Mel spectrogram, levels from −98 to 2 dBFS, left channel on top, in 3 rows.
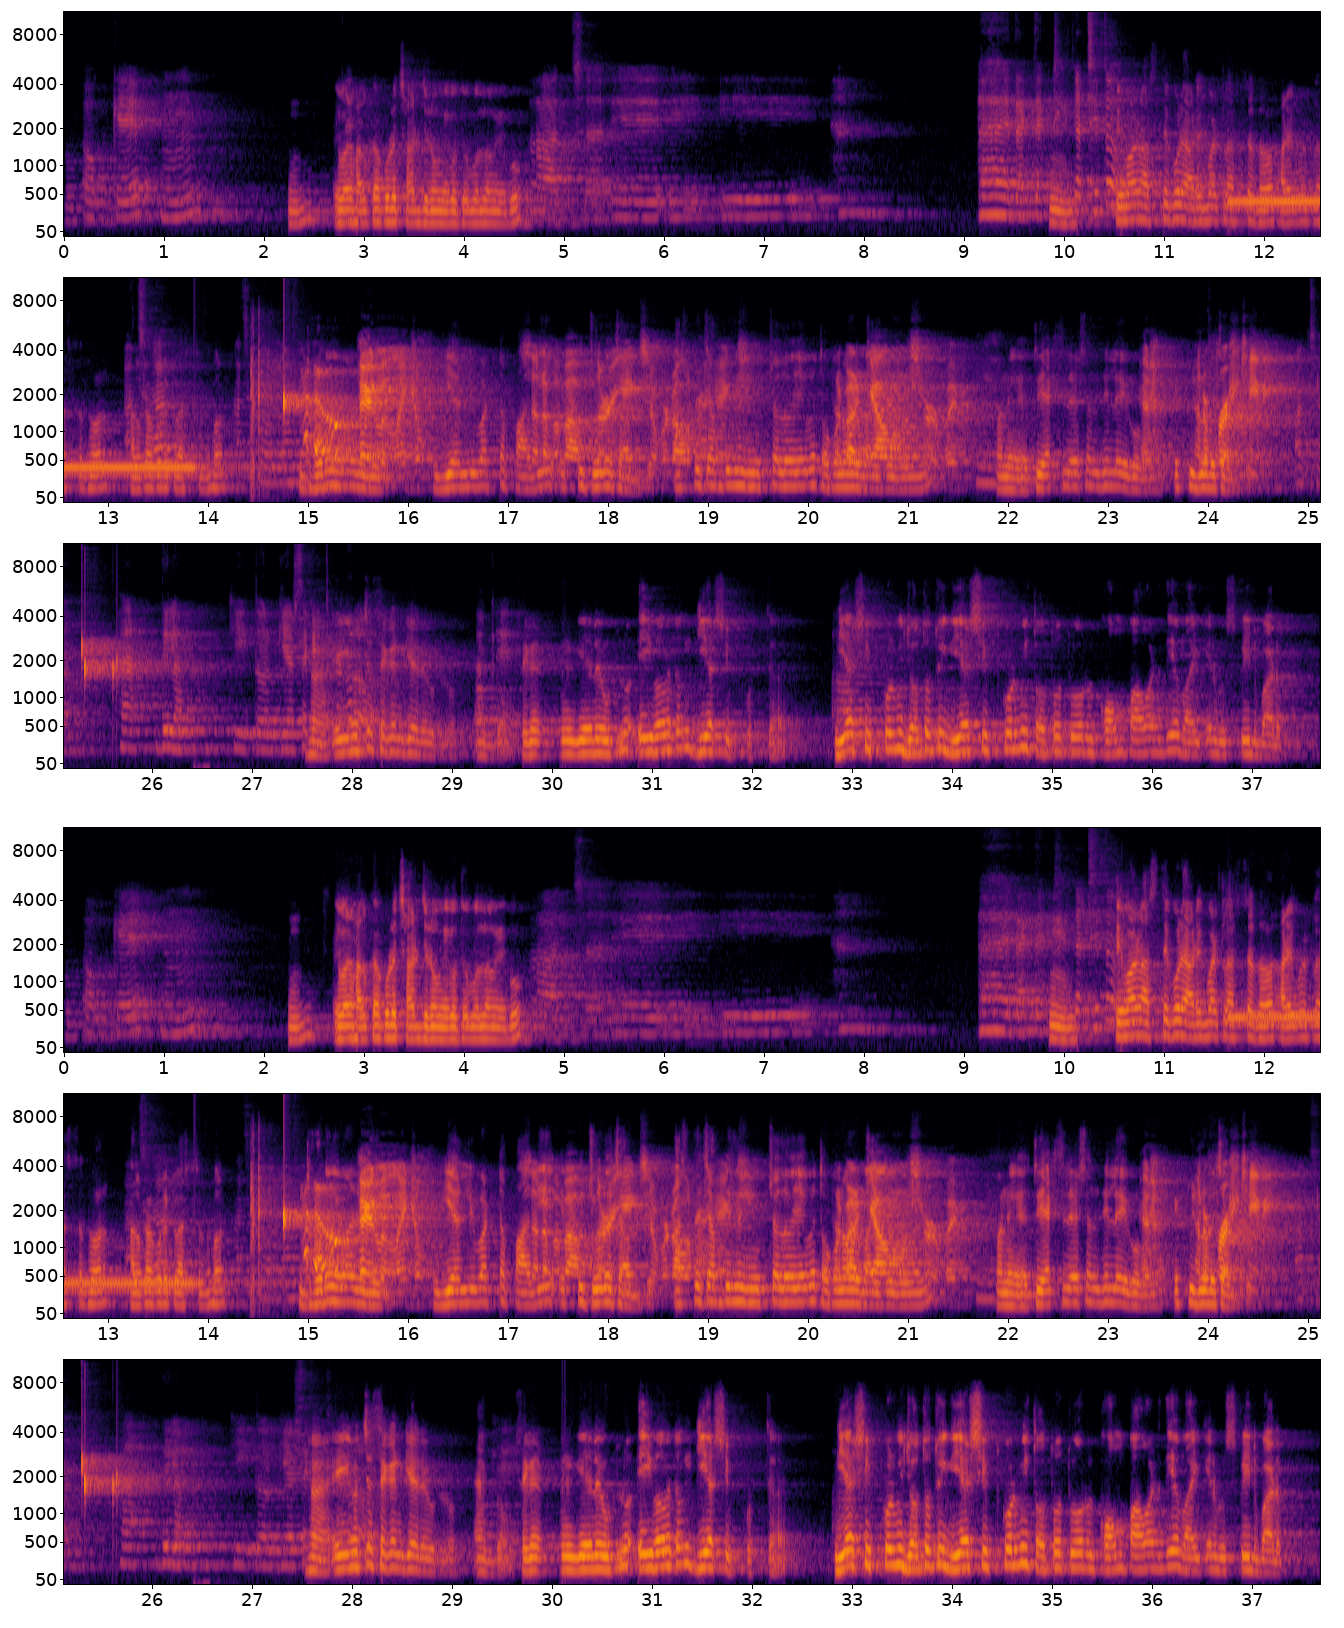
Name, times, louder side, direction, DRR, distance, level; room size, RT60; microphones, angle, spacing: voice 1, 0.2-1.4 2.8-2.9 4.7-8.2 9.1-10.6 11.3-11.4 13.2-13.6 14.4-15.3 21.7-22.0 24.0-24.2 24.9-26.4 26.8-28.2 29.2-29.6 32.8-33.0, left 2 dB, 75° left, 2 dB, 2.0 m, -50 dB
voice 2, 2.2-4.6 9.9-10.1 10.5-14.2 14.9-15.9 16.2-21.3 21.9-24.4 27.5-32.4 32.8-37.3, right 5 dB, 50° right, 16 dB, 0.4 m, -35 dB
Telephone, 11.6-13.9 14.4-16.2 17.2-19.4 20.2-21.6 23.3-23.6 23.9-24.7 25.1-25.7, right 1 dB, 15° right, 0.7 m, -34 dB
17.0 x 10.0 x 7.9 m, 2.3 s
head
